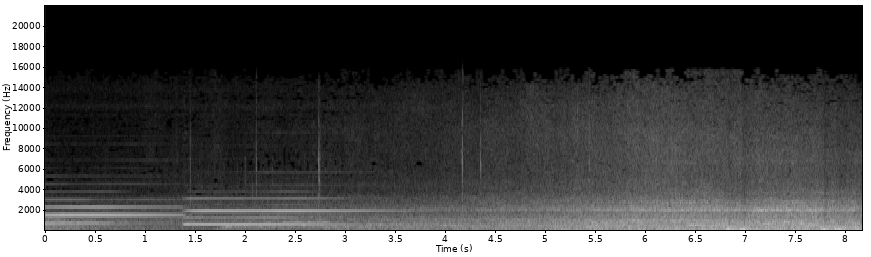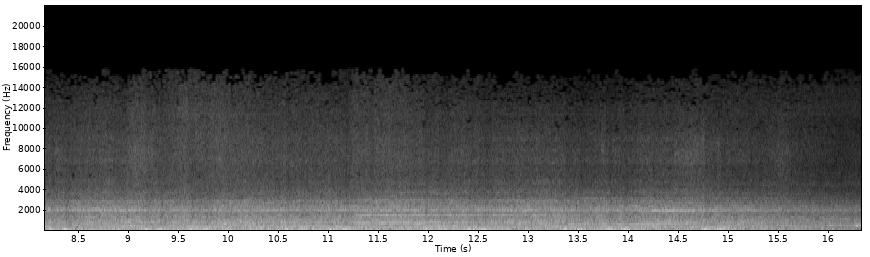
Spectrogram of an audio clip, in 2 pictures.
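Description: Kintetsu limited-express electric train running through the station: a rumble that swells and holds for several seconds with a fast clatter of wheels over the rail joints, easing off near the end. A few held electronic tones that change pitch sound in the first seconds.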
